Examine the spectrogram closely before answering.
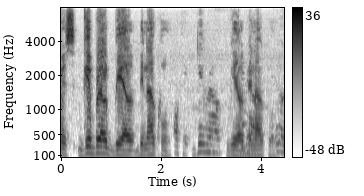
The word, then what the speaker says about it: Gabriel Gbel Benarkuu: So, how is the name pronounced? Yeah, the name is Gabriel Gbel Benarkuu.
